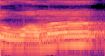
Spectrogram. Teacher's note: ما میں الف مدہ ہے تو اسے ایک الف کے برابر کھینچ کر پڑھیں گے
